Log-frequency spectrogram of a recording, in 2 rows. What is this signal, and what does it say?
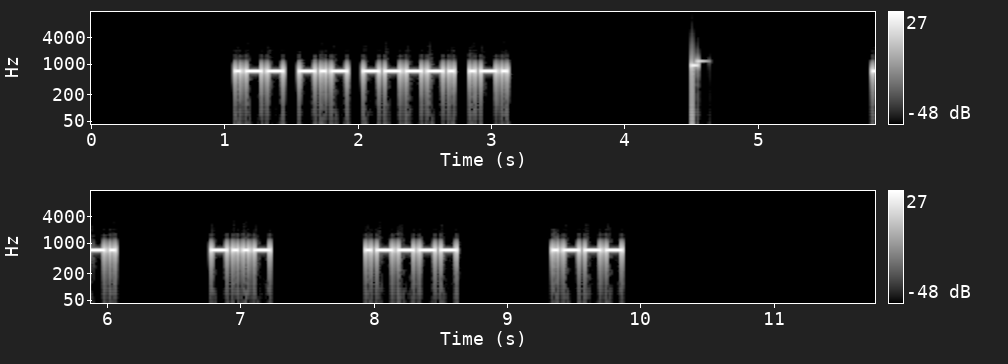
Morse code, heard as a keyed tone, about 30 wpm, spaced as for 15 wpm, 700 Hz. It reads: WK9R NX1J
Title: USA Call Signs - 4 Characters - 6x Character Spacing - 30wpm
